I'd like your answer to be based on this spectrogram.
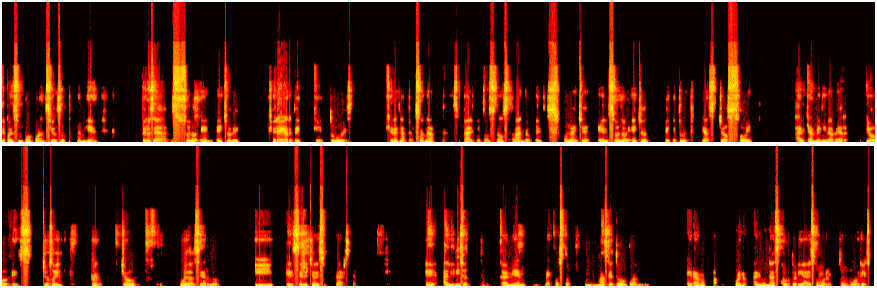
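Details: Adult male who stutters and reports fear of stuttering when participating in class, giving a real Spanish-language talk about his own experience at a stuttering festival; stuttering.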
